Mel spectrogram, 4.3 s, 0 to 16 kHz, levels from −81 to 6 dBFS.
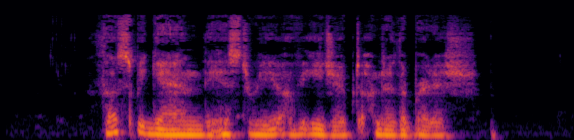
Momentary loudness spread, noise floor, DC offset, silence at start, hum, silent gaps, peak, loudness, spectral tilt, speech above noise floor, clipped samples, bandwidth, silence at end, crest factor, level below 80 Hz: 10 LU; -72 dBFS; under 0.1%; 0.75 s; none; none; -6 dBFS; -24 LUFS; -5 dB/octave; 49 dB; under 0.1%; 11.5 kHz; 0.6 s; 18 dB; -34 dBFS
